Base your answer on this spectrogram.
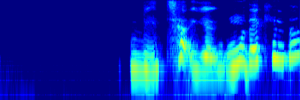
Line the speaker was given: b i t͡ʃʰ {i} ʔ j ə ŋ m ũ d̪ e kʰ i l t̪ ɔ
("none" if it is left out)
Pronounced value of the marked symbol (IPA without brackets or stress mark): a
